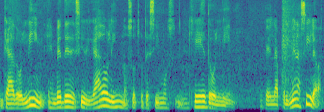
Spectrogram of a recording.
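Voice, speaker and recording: A man with a dark, gravelly voice teaches a Hebrew grammar lesson. He explains each rule patiently, slows down to sound out words syllable by syllable, and keeps checking in with his listeners. A faint hiss runs behind the recording. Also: mid-range voice. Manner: explains step by step, often checks with "¿verdad?" and "¿ok?".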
